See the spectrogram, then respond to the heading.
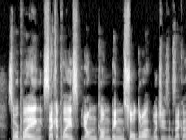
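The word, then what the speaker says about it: Jönköpings Södra: work on that so we're playing second place young coming solder which is exactly how you say it and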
